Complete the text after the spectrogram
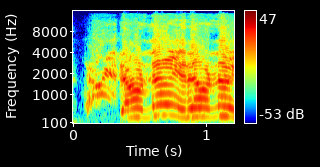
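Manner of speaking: acted very high, shrill, in-your-face yelling, escalating. Retelling a man who got in his face: imitating someone yelling. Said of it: "and he's yelling".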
